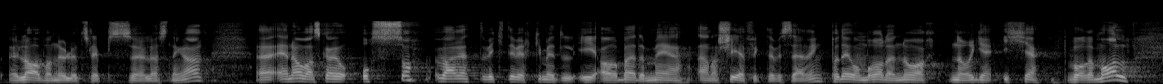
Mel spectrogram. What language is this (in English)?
Norwegian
